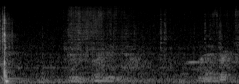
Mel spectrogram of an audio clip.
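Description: Glass slow-cooker lid lifted off, a single short clink at the start, followed by faint low kitchen sounds.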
